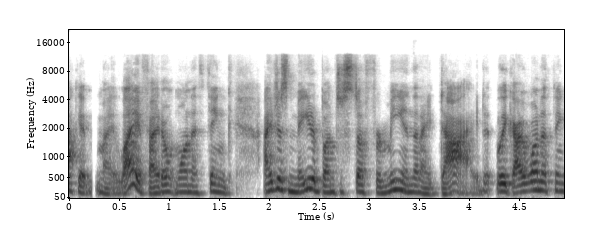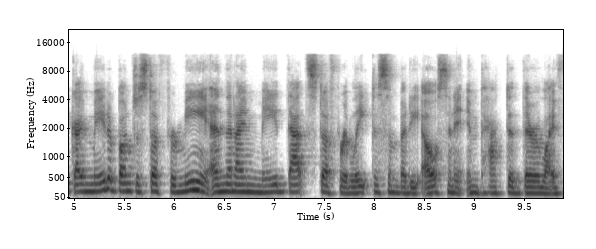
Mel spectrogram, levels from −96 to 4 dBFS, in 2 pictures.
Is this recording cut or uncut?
uncut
